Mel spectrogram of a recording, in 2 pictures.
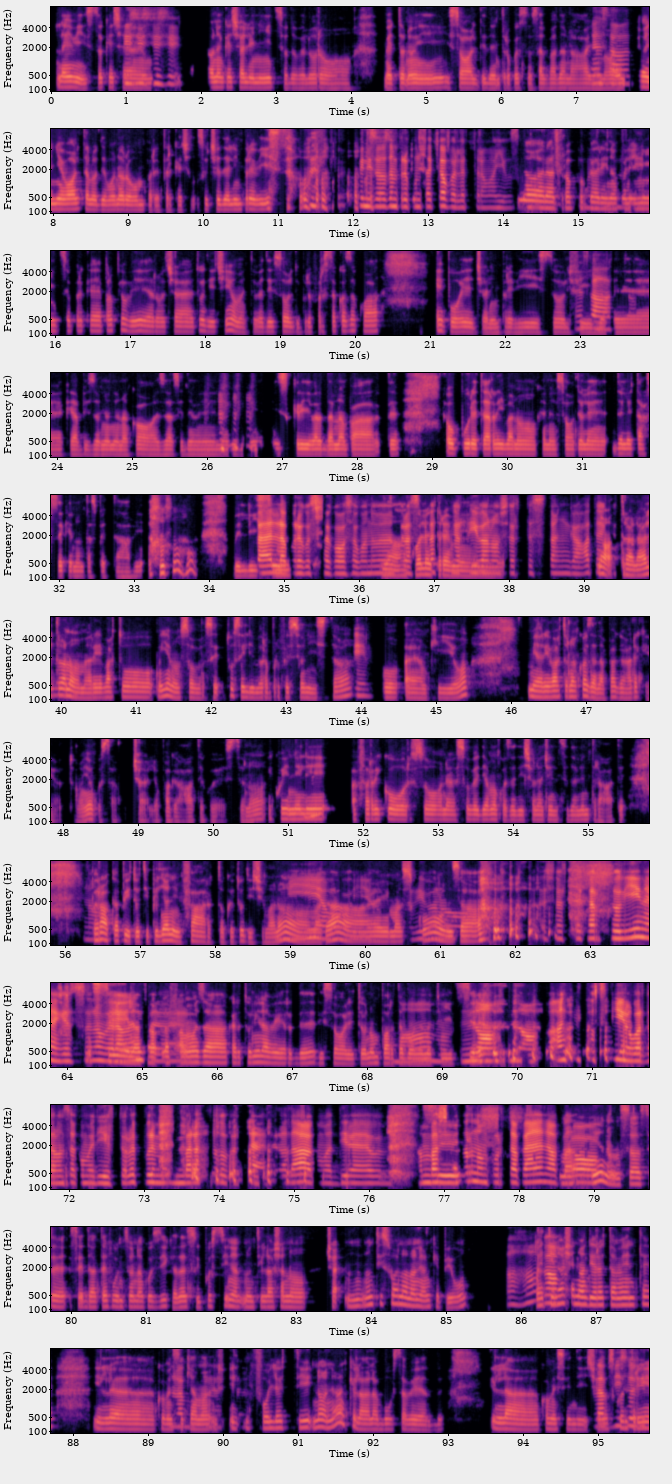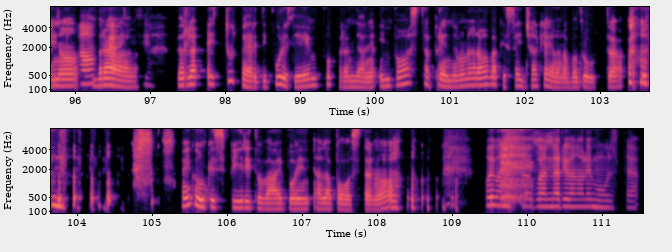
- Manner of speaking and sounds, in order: "Sì" said as "pì"; unintelligible speech; static; distorted speech; chuckle; laughing while speaking: "l'imprevisto"; chuckle; other background noise; tapping; "proprio" said as "propio"; "Cioè" said as "ceh"; drawn out: "che"; chuckle; unintelligible speech; chuckle; "proprio" said as "propio"; "cioè" said as "ceh"; laugh; laugh; "cioè" said as "ceh"; chuckle; laugh; chuckle
- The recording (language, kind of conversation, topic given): Italian, unstructured, Come pianifichi i tuoi risparmi per raggiungere obiettivi a breve termine?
